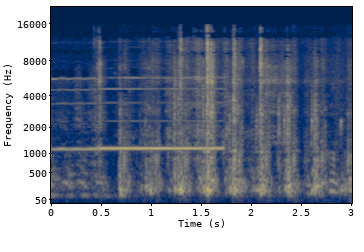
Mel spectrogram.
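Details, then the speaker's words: 1985 Chevrolet Suburban, cold start in snow after sitting a month and a half: warning buzzer, then slow labored uneven cranking around 220 strokes a minute that won't catch; weak battery, owner goes for jumper cables or a charger. "don't sound very good uhoh well better is going to hold [Music] up bu nope looks like I'm going to have to take and find some jumper cables or battery charger"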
